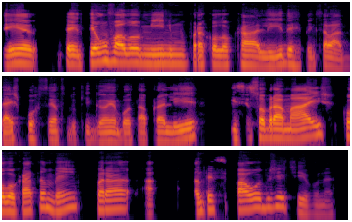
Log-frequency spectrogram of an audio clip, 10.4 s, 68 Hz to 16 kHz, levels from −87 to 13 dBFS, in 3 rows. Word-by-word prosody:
ter 135 +1 +4 0.3
ter 125 -1 +4
ter 145 +2 +6
um 160 - +3
valor 145 -2 +6
mínimo 135 -1 0
pra 125 -2 +1
colocar, 125 0 +1
ali, 110 +2 -1
de 130 0 0
repente, 110 -2 -13
sei - - 0
lá, 110 -4 +1
10% 110 +3 -5
do 100 - -15
que - - -15
ganha, 100 -1 -3
botar 100 +1 -5
pra, - - -5
ali, 115 +8 -1 0.3
e 120 - -6
se 130 - -10
sobrar 130 0 +6
mais, 140 +8 +3 0.2
colocar 140 0 +1
também 170 +2 -4 0.2
pra 165 +2 -1
a - - -7 0.4
antecipar 155 +2 -1
o 175 - 0
objetivo, 180 - -7
né? 105 0 -22
130 Hz, 185 wpm, -21 LUFS, 110-145 Hz, 0.4 s, ter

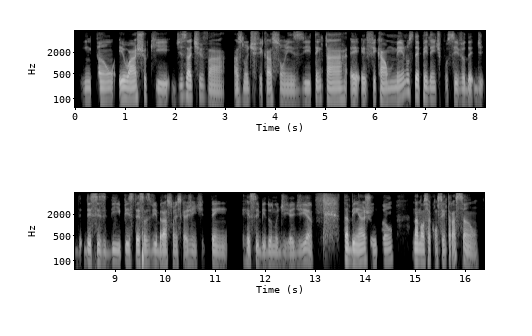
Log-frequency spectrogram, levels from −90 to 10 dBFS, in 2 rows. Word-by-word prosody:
Então 100 0 -1
eu 105 -1 +5
acho 105 +4 +5
que 90 -3 -2
desativar 90 - +1 0.2
as 90 0 -1
notificações 90 -3 -1
e 95 0 -2
tentar, 100 -2 +2
eh 90 - +2
eh, 95 -1 +1
ficar 95 - +2
o 95 - -1
menos 110 +10 0
dependente 105 -4 +1
possível 95 +1 -2
de - - 0
de 195 - -8 0.2
desses 95 -2 -1
bips 95 +2 -4
dessas 95 -1 +2
vibrações 95 -1 +1
que - - -4
a - - 0
gente 90 -1 -7
tem 85 -5 -2 0.3
recebido 90 -1 -3
no 85 -2 -7
dia 85 -1 -5
a - - -9
dia 95 +5 -1 0.6
também 105 -3 +5
ajudam 100 +1 -1 0.4
na 105 - +6
nossa 95 -2 +3
concentração. 80 -4 0
95 Hz, 130 wpm, -27 LUFS, 90-100 Hz, 0.6 s, na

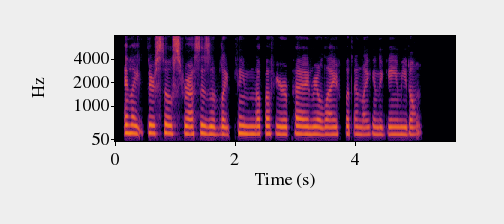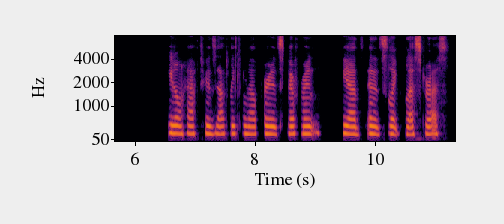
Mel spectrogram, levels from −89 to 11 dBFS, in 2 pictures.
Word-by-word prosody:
and, 235 - +5
like, 230 +2 +1
there's 230 -1 +2
still 230 -1 +2
stresses 215 0 +1
of, 200 -1 0
like, 200 -1 -1
cleaning 215 -3 +2
up 215 0 0
off 220 +1 +1
your 205 -1 +2
pet 215 0 +1
in 205 - +1
real 205 -1 +1
life. 205 0 -1
But 215 - -2
then, 205 -1 -4
like, 200 +1 -6
in 200 -1 -2
the 200 - -1
game, 205 +1 -1
you 200 - -1
don't 205 +2 -5 1.4
you 235 - +3
don't 220 -2 +2
have 215 -1 -2
to 225 - -3
exactly 220 +1 0
clean 220 -1 -3
up 205 +1 -2
per. 220 - +3
It's 205 -1 +2
different. 215 +1 0 0.3
Yeah. 215 -2 +5 0.2
And 220 -1 +4
it's, 205 +2 -2
like, 210 -2 +1
less 200 +1 +1
stress. 215 +1 -1
215 Hz, 205 wpm, -23 LUFS, 205-220 Hz, 1.4 s, and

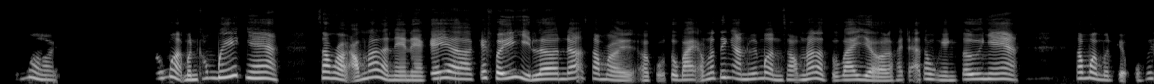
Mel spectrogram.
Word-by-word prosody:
Đúng 270 +7 -15
rồi. 225 -9 -1 1.0
Đúng 290 +5 -7
rồi, 340 -9 +3
mình 215 +1 +2
không 290 +4 -5
biết 340 +4 +2
nha, 285 -4 +3 0.4
xong 295 -1 +4
rồi 230 -3 +4
ổng 260 - +1
nói 335 +2 +2
là 275 - +2
"Nè, 205 -1 0
nè, 195 -1 0
cái, 280 +4 +2
a, 255 -4 +3
cái 305 +6 -3
phí 290 +4 +3
gì 235 -8 +1
lên 250 +3 +3
á" 280 +3 +1
xong 250 -3 -1
rồi, 95 - 0
"Ờ, 190 - -3
của 185 - -10
tụi 220 -2 -3
bay" 215 0 +1
ổng 210 - -6
nói 275 +2 -2
tiếng 320 -1 -3
Anh 245 -2 0
với 255 +1 -2
mình 255 -7 -2
xong 215 -1 -2
ông 215 - -4
nói 265 +2 +2
là 265 - +2
"Tụi 190 -2 -9
bay 210 +1 +1
giờ 190 -3 +1
là 180 - -2
phải 205 +1 -9
trả 200 - -6
tao 250 -1 -2
1.400 220 +3 -2
nha." 250 -2 +1 0.6
Xong 280 +1 +1
rồi 280 -3 +3
mình, 205 -3 -5
kiểu: - - -4
"Ủa - - -14
cái 275 +1 -9
250 Hz, 275 wpm, -24 LUFS, 215-280 Hz, 1.0 s, xong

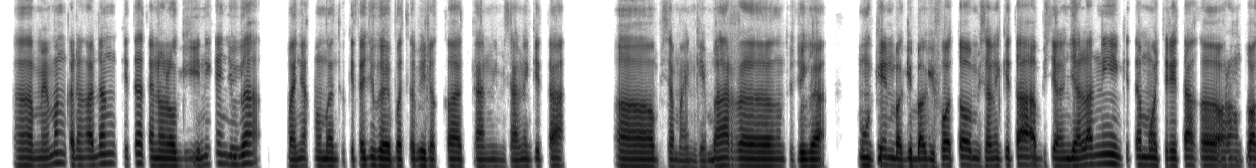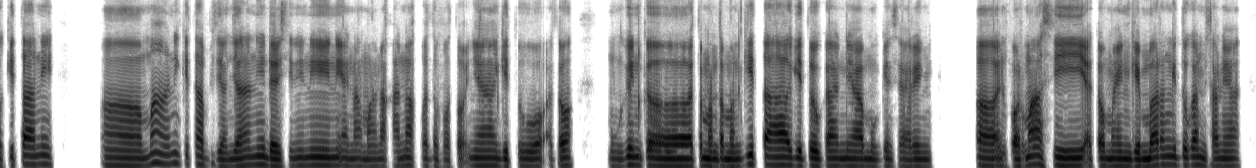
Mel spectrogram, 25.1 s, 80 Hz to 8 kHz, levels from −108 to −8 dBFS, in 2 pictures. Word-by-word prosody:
eee, 135 -1 0
memang 135 +8 -2
kadang-kadang 135 +5 -1
kita 170 - -2
teknologi 125 -3 +1
ini 135 - -3
kan 170 +2 -5
juga 160 +3 0 0.3
banyak 120 +2 -2
membantu 120 -1 0
kita 125 - 0
juga 135 -1 +2
ya, - - +4
buat 125 +1 -1
lebih 125 -1 +1
deket 125 -1 0
kan, 115 0 -2
misalnya 115 0 -4
kita, 115 - -3 0.6
eee, 120 -1 +4
bisa 120 +1 -5
main 110 -1 -5
game 110 +1 -4
bareng, 125 -2 +3
terus 115 - -17
juga 120 0 +5 0.4
mungkin 135 +1 +1
bagi-bagi 120 -2 +1
foto, 135 +1 +2
misalnya 125 -1 -2
kita 135 -1 +2
habis 120 - -7
jalan-jalan 130 +4 +2
nih, 165 0 +3
kita 140 - -8
mau 135 - +3
cerita 125 - 0
ke - - -13
orang 125 - +1
tua 130 -1 +1
kita 150 +4 0
nih, 155 0 -4 0.5
eee, 130 -2 0
"Ma, 170 +2 -2
nih 170 - -6
kita 150 0 -3
habis 125 - -17
jalan-jalan 125 +3 0
nih, 145 - +1
dari 125 -3 +3
sini 130 +2 -6
nih, 140 0 +2 0.2
nih - - -1
enak 125 0 -4
ama 120 0 -4
anak-anak 125 +2 -5
foto-fotonya," 130 +2 -4
gitu, 125 0 -2
atau, 130 +2 -1 0.4
mungkin 135 +3 -1
ke - - +2 0.4
teman-teman 120 -1 +2
kita, 140 0 +2
gitu 130 0 +2
kan 130 +1 -1
ya, 125 -1 +1
mungkin 120 +1 -4
sharing, 120 0 -3 0.5
eee, 130 -1 +4
informasi 130 +1 +2
atau 125 - -1
main 125 -1 +2
game 120 0 +3
bareng 145 +2 +2
gitu 140 - -2
kan, 140 0 +1
misalnya. 125 0 -2
125 Hz, 185 wpm, -16 LUFS, 120-135 Hz, 0.6 s, juga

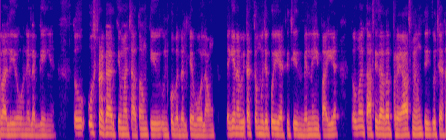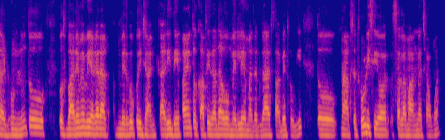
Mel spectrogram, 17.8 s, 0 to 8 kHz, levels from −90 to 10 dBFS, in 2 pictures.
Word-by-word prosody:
वाली 120 -1 +1
होने 120 -1 -4
लग 115 -2 -4
गई 115 -1 -4
हैं। 105 +1 -16 0.4
तो 150 - +1 0.2
उस 170 -3 +1
प्रकार 140 -2 +4
की 135 +3 -2
मैं 130 0 0
चाहता 120 +1 -2
हूँ 125 0 -1
कि 120 0 -1
उनको 120 +2 -3
बदल 115 -1 -2
के 115 - -2
वो 115 -1 0
लाऊँ, 110 0 -4 0.3
लेकिन 140 +2 +1
अभी 135 0 +1
तक 140 - +3
तो 145 - 0
मुझे 135 -1 +1
कोई 130 0 +3
ऐसी 120 +2 -1
चीज़ 120 0 -1
मिल 115 +2 -1
नहीं 120 -1 -1
पाई 115 0 0
है, 130 +2 0 0.3
तो 140 - -1
मैं 150 - +1
काफ़ी 135 0 +2
ज़्यादा 130 -1 +4
प्रयास 125 +1 +4
में 130 - +1
हूँ 130 +1 0
कि 125 -1 0
कुछ 125 -1 -1
ऐसा 120 +1 +1
ढूँढ़ 115 +1 -2
लूँ। 135 +4 -2
तो 150 -2 +2 0.3
उस 130 -3 0
बारे 125 +1 +5
में 140 0 +3
भी 140 0 +6
अगर 135 0 +5
आप 120 -2 +2
मेरे 125 -1 -1
को 135 -1 +2
कोई 130 0 +2
जानकारी 120 +2 -1
दे 120 0 +1
पाएँ, 135 +1 +3
तो 140 - -2
काफ़ी 120 +1 0
ज़्यादा 120 +1 +2
वो 120 0 +2
मेरे 115 0 -2
लिए 120 -1 +2
मददगार 110 +1 -2
साबित 115 +1 -4
होगी, 110 +7 -7 0.3
तो 115 -2 +2
मैं 120 - +1
आपसे 115 +1 -4
थोड़ी-सी 145 0 +2
और 120 -2 +2
सलाह 115 -2 0
माँगना 110 0 -1
चाहूँगा। 110 +3 -8
120 Hz, 240 wpm, -24 LUFS, 115-130 Hz, 0.4 s, भी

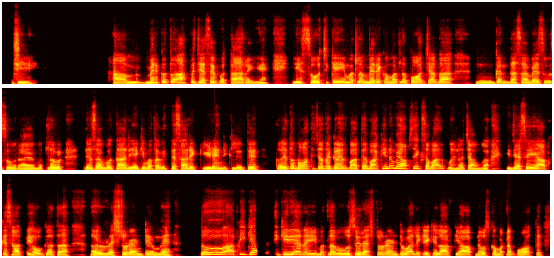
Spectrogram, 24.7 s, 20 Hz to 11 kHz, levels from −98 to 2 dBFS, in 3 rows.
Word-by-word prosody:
जी। 150 -5 +1 1.1
हाँ, 165 -3 +1
म 180 +4 +1
मेरे 185 +1 +4
को 205 - 0
तो 215 +2 +1
आप 190 -2 +2
जैसे 175 +1 +2
बता 160 0 0
रही 165 -3 -3
हैं 180 - +2 0.4
ये 175 +3 +4
सोच 170 0 0
के 200 - +4
ही 205 +1 +4
मतलब 190 -1 +2
मेरे 175 0 +3
को 175 0 -2
मतलब 170 0 -1
बहुत 155 0 0
ज़्यादा 160 +1 +2
अ, 160 - -4 0.4
गन्दा-सा 160 +2 0
महसूस 155 -1 -2
हो 140 -1 0
रहा 135 0 -2
है 140 0 0
मतलब 150 0 +1 0.3
जैसा 150 0 +1
आप 150 - +1
बता 150 0 +2
रही 150 +1 +1
हैं 155 - +1
कि 165 - -1
मतलब 155 0 0
इतने 165 +1 -2
सारे 155 -1 +1
कीड़े 150 +4 0
निकले 140 -3 -3
थे, 150 +2 +1
तो 165 +2 -5
ये 180 - +4
तो 225 - +2
बहुत 175 0 0
ही - - -9
ज़्यादा 190 +1 0
गलत 185 +1 0
बात 145 +3 0
है। 190 - +2
बाकी 200 +4 +1
न 290 +4 -1
मैं 260 - +3
आपसे 225 +2 +2
एक 240 - -5
सवाल 180 +2 0
पूछना 175 -5 -1
चाहूँगा? 135 -1 -2 0.3
कि 190 - +2
जैसे 175 +3 +2
आपके 190 +2 0
साथ 175 -3 +1
भी 185 - +1
हो 160 -3 0
गया 150 0 -3
था 165 +1 +4
अ, 165 - -6 0.6
रेस्टोरेंट 165 +1 +1
में, 160 +3 +2 0.5
तो 255 +4 +3
आपकी 220 +5 +1
क्या 260 0 0
प्रतिक्रिया 225 - 0
रही? 185 -2 -1
मतलब 185 +1 0
उस 175 0 +1
रेस्टोरेंट 175 +1 -1
वाले 165 0 0
के 170 0 -1
खिलाफ 165 0 +1
क्या 170 -2 +2
आपने 160 +1 0
उसको 160 +2 -2
मतलब 160 0 -2
बहुत 160 +3 -1
अ, 165 - -4
170 Hz, 205 wpm, -22 LUFS, 155-185 Hz, 1.1 s, मेरे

